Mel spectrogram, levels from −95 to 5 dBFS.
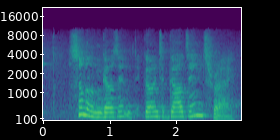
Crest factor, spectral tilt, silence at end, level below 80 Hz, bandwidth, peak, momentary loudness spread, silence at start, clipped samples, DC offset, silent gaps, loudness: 16 dB; -5.5 dB/octave; 0.05 s; -64 dBFS; 10 kHz; -12 dBFS; 8 LU; 0 s; under 0.1%; under 0.1%; none; -29 LUFS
